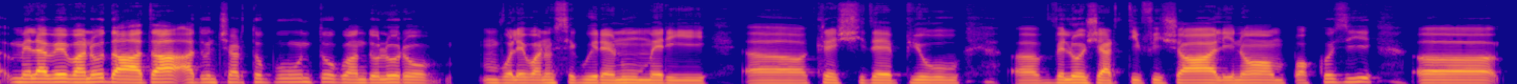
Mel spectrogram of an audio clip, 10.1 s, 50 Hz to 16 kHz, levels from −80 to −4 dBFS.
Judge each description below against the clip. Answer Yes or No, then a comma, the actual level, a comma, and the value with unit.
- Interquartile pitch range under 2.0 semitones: No, average, 2.8 semitones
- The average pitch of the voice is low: Yes, low, 125 Hz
